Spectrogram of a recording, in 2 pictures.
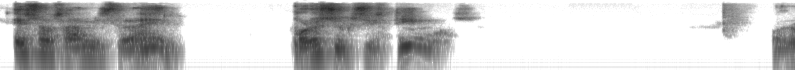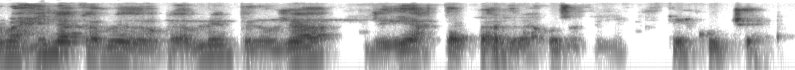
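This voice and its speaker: A man's voice: mid-range voice, expressive, brisk, darkish tone, breathy edge. A middle-aged man with a Rioplatense Spanish accent, a rabbi giving an emphatic, preachy talk on the weekly Torah portion and repeating his points for weight. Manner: emphatic, preachy, with repetitions and Hebrew phrases. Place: outdoors at sunrise.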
